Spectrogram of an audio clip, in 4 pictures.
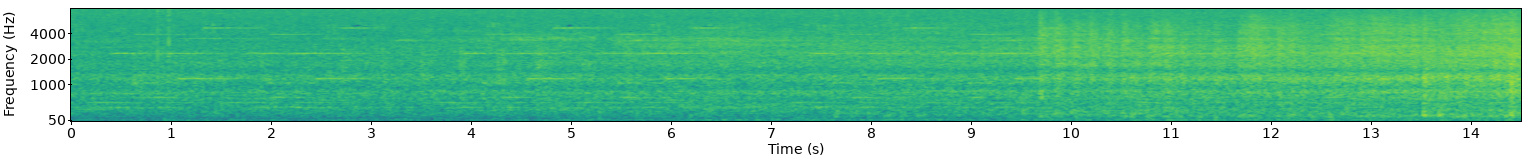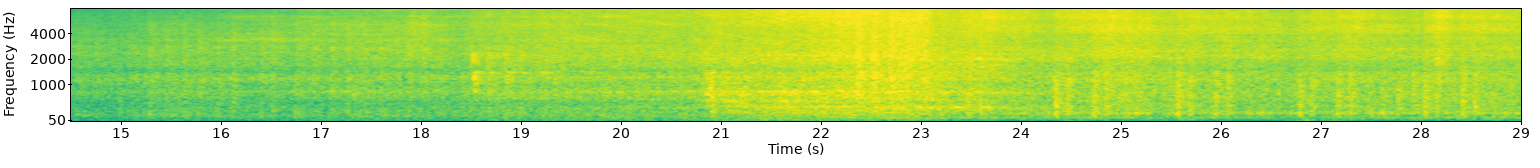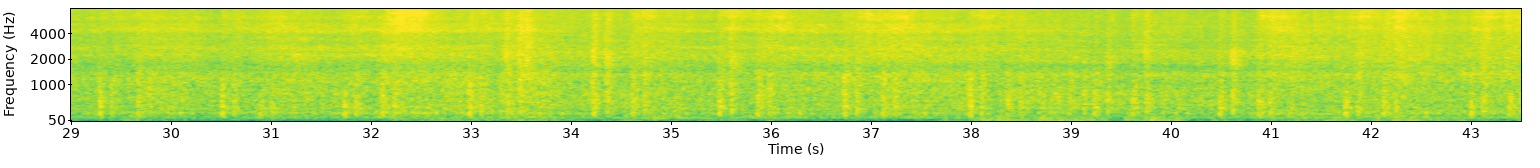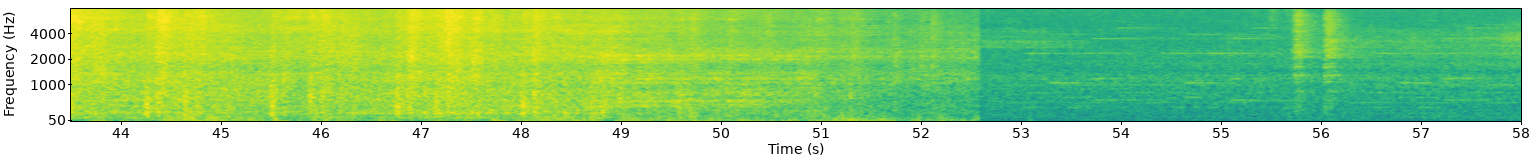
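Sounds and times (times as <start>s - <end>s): train rumble: 9.6s - 52.6s.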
